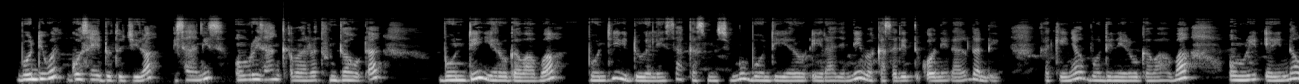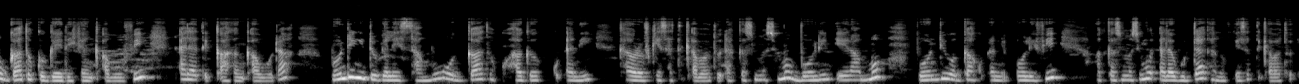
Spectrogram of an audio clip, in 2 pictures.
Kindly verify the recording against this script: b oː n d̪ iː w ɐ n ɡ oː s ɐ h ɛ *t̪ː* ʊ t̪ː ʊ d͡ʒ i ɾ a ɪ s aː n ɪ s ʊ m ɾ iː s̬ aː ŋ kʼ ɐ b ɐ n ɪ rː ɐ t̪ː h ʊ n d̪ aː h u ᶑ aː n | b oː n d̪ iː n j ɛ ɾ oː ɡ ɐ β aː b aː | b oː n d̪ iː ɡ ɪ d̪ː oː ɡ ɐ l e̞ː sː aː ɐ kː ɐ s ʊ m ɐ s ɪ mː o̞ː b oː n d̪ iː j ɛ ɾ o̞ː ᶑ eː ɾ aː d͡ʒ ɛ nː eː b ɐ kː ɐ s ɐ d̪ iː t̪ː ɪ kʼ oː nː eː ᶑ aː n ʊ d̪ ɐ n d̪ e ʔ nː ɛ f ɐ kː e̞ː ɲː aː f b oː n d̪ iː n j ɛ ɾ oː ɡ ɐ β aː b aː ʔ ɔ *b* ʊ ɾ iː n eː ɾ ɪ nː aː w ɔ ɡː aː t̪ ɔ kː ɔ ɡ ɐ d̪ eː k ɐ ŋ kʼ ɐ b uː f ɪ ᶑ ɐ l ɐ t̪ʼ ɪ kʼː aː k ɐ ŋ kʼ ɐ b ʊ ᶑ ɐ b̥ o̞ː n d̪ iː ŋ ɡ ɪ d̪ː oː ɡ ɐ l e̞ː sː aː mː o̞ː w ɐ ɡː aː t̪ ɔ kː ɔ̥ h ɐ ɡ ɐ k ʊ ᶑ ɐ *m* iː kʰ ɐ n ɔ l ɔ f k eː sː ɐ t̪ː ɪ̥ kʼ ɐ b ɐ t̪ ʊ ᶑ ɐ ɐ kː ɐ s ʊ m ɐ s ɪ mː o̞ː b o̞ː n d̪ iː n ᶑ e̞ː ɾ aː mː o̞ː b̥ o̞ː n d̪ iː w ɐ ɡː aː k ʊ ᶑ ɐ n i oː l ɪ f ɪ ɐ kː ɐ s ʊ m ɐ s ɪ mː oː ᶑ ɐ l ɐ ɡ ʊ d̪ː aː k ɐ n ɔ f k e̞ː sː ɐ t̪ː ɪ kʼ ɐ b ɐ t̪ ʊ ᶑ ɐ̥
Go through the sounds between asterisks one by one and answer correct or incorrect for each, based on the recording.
incorrect, incorrect, incorrect

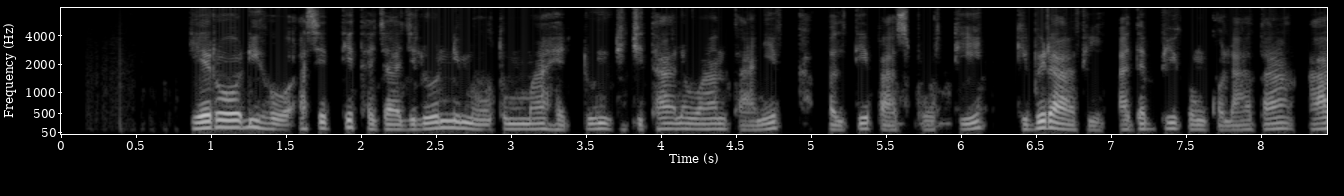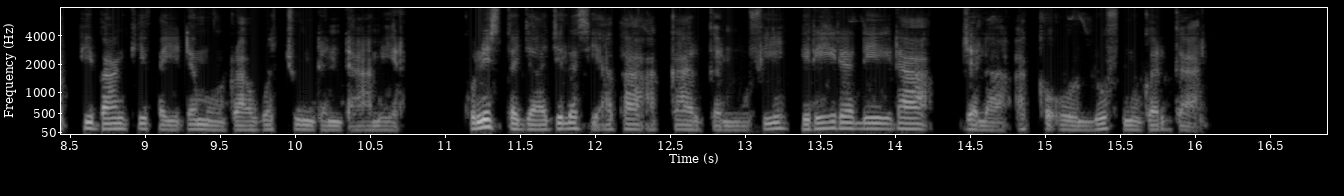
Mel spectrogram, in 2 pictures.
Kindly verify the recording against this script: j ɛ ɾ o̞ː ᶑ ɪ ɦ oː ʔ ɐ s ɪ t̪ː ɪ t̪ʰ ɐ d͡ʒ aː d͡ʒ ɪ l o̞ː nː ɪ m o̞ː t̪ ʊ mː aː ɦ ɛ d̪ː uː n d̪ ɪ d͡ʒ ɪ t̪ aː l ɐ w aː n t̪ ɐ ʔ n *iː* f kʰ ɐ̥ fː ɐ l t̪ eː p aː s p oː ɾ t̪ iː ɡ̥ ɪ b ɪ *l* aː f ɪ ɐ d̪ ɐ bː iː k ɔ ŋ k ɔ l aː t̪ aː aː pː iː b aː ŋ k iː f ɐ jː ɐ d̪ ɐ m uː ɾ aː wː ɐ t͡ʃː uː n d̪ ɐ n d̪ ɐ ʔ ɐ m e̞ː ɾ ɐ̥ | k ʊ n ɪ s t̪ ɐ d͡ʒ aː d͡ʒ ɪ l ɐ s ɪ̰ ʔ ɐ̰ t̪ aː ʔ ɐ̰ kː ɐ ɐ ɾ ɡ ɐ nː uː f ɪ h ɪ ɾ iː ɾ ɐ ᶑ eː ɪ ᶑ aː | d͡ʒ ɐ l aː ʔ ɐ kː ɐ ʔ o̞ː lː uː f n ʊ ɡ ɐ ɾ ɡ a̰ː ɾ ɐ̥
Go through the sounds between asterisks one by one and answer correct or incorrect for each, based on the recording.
correct, incorrect

